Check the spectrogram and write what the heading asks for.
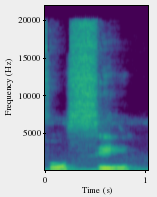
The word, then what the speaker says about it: você: For example, E, E, as in você, você, which means you, and o, as in avô, which means grandpa. Notice that the sound of the circumflex closes the sound of the vowel.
